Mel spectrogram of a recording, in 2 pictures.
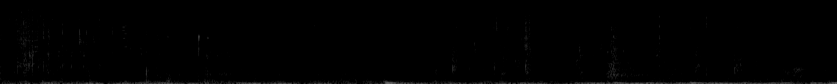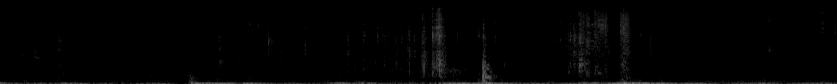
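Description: A trading-card pack's plastic wrapper being torn open and crinkled by gloved hands, with the cards inside handled. It comes as quiet, scattered crackles and rips, the loudest a little past halfway and again near the end.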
